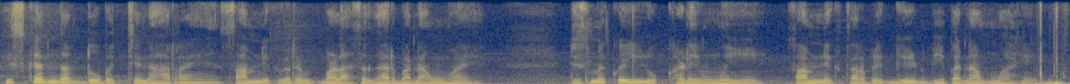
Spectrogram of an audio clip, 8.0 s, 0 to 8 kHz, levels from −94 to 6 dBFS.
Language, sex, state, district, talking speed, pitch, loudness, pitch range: Hindi, male, Rajasthan, Nagaur, 215 wpm, 125 Hz, -19 LUFS, 120-135 Hz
